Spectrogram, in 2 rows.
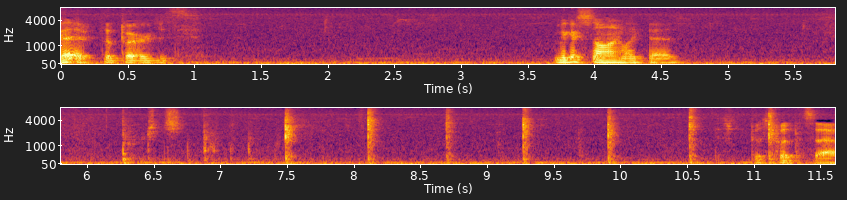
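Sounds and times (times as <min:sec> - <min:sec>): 
speech: 0:00.0 - 0:01.0, 0:03.7 - 0:04.7, 0:11.0 - 0:11.5
foot tapping the ground: 0:06.2 - 0:11.5.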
